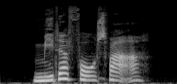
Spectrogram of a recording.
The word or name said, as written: midterforsvarer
